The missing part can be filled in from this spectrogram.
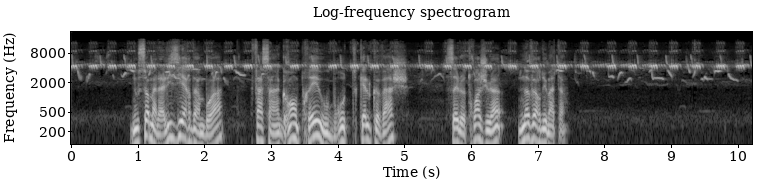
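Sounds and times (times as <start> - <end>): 
field crickets stridulating in a sunny grassy meadow at a wood's edge: 0.0 - 10.2
speech: 0.9 - 5.1, 5.7 - 7.6.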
